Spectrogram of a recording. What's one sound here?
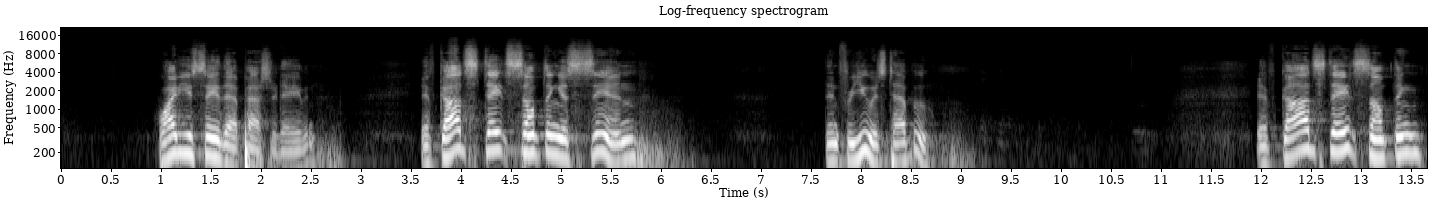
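An older man speaks with feeling into a microphone, in bursts with pauses between.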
